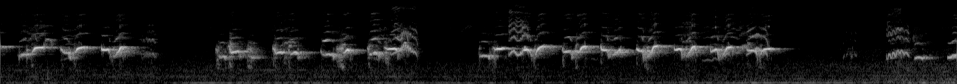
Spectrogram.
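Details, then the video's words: Cockatiel song meant for teaching cockatiels to sing: bursts of quick, warbling whistled notes, repeated in two phrases separated by short pauses, with a faint low hum underneath. "CANTOS DE CALOPSITA"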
